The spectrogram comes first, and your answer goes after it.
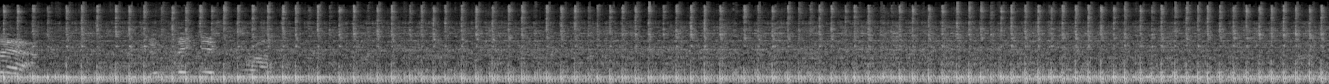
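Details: McCulloch MC49 chainsaw after rebuild, 090 carburetor, 64°F shop: fast, even two-stroke buzz with steady rapid beat, no misses or surging; runs cleanly after ignition problem fixed.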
